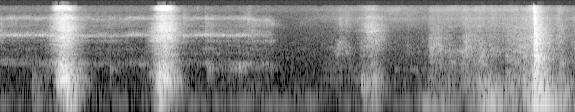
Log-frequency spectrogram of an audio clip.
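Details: Half-stifled sneezes induced by wet cat allergy: several short, muffled bursts of air with a faint catch.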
